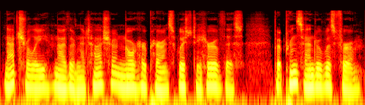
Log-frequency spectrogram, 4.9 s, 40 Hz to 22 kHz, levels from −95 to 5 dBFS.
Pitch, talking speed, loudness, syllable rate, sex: 115 Hz, 195 wpm, -16 LUFS, 5.8 syllables/s, male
